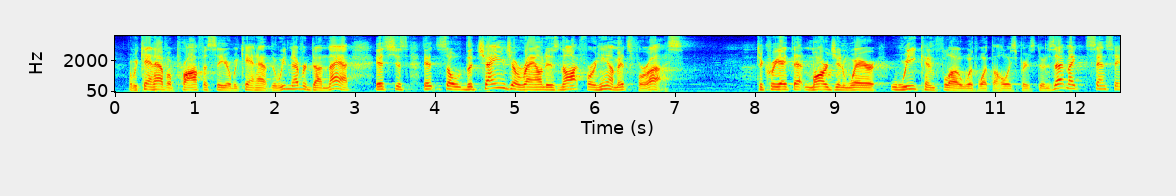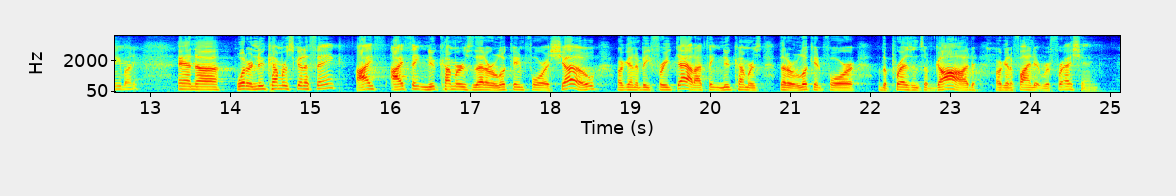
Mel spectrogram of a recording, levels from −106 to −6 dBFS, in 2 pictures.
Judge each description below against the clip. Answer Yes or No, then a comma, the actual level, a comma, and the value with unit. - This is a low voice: No, medium, 145 Hz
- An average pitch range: Yes, average, 3.8 semitones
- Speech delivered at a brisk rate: Yes, fast, 210 wpm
